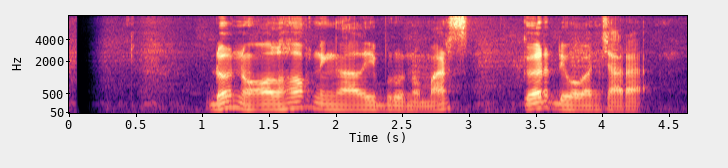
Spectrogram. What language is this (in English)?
Sundanese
